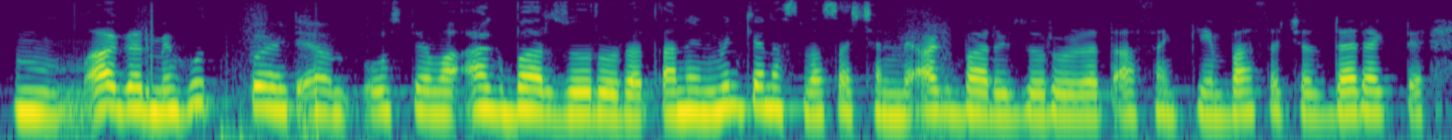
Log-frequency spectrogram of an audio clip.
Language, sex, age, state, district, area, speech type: Kashmiri, female, 18-30, Jammu and Kashmir, Baramulla, rural, spontaneous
